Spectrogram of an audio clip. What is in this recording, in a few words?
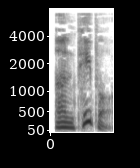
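"unpeople", British English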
